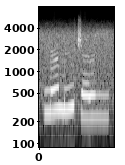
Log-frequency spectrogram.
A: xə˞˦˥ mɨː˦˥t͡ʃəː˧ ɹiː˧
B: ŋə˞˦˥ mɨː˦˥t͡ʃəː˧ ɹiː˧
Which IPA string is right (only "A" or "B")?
B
